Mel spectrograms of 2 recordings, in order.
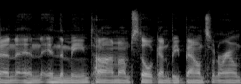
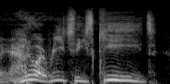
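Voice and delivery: slow, slightly higher earnest teacher question; mock earnest teacher; 6 semitones higher than usual. Mocking the movie teacher who wants to reach kids, slow and earnest. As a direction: ham up the inspiring teacher, slowly.

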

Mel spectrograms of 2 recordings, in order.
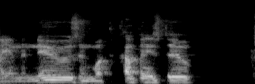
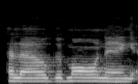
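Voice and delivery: slow, higher mock British greeting; British accent; 8 semitones higher, slower than usual. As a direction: imitate a posh British caller, slow and lifted. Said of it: "just to hear the British accent".

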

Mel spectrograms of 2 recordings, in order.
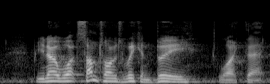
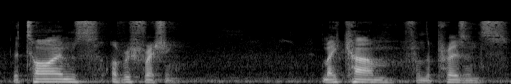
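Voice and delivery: slow tender reading; 3 semitones lower, 5 dB quieter, slower than usual. Acted. Slow soft close of verse.

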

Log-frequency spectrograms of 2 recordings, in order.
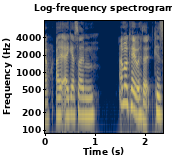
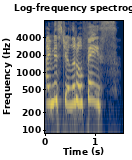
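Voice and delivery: Helena; 8 semitones higher than usual. Retold or imitated. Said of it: "where Helena says hello to Kira".

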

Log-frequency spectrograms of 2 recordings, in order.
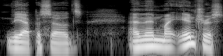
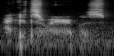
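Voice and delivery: hushed whisper, no voice; 12 dB quieter than usual. Real, not acted. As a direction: whisper it so no one hears. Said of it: "Why are we whispering?".

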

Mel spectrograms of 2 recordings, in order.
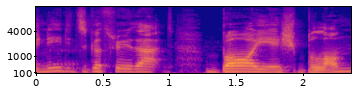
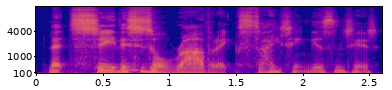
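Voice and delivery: ordinary talk, nothing marked

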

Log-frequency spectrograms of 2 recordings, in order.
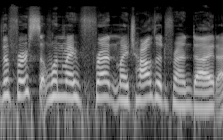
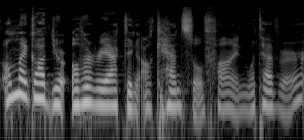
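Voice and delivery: grumbling quieter and quieter into nothing; dismissive fading mutter; 3 semitones lower, 12 dB quieter than usual. Retold or imitated. Mocking mom cancelling her plans, trailing off softer. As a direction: let it die away grudgingly. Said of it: "And she goes".

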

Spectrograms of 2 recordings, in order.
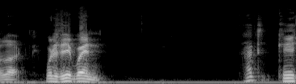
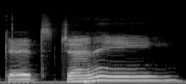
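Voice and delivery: drawn out; 5 semitones higher, 3 dB quieter, much slower than usual. Real, not acted. Group sign-off catchphrase.

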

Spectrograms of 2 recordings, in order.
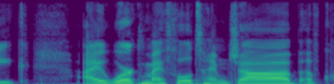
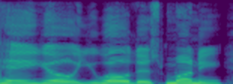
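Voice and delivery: put-on tough heavy New York accent, punchy and loud; gruff mock New York tough guy; New York mafia accent; 3 semitones higher, 5 dB louder than usual. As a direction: imitate a New York debt collector leaning on you. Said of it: "he had this very heavy New York accent".

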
